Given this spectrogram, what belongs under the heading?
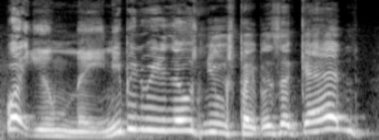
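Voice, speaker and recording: A man voicing a bright, teasing young daughter. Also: on the high side, big pitch swings, normal speed, pitched above the performer's own voice. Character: cheerful young working-class daughter.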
